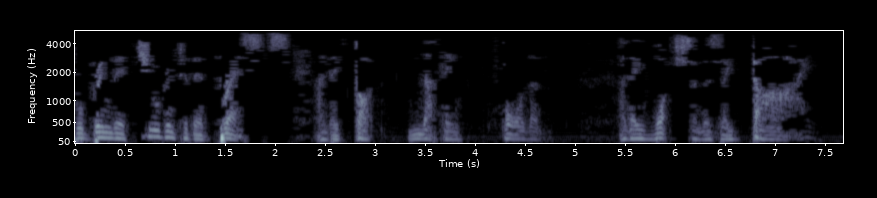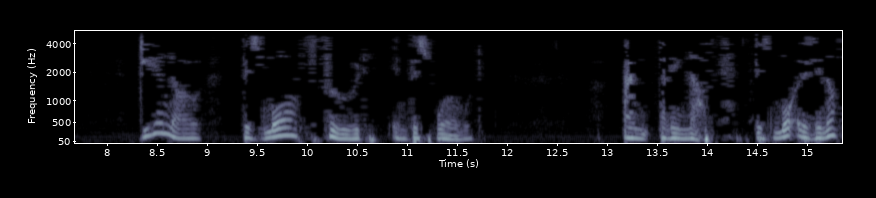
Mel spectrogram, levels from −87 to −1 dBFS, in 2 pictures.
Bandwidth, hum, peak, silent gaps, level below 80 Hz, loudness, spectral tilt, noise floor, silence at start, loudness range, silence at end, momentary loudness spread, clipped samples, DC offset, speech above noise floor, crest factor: 5.4 kHz; none; -14 dBFS; none; -56 dBFS; -41 LUFS; -5.5 dB/octave; -77 dBFS; 0 s; 8 LU; 0 s; 16 LU; under 0.1%; under 0.1%; 37 dB; 26 dB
